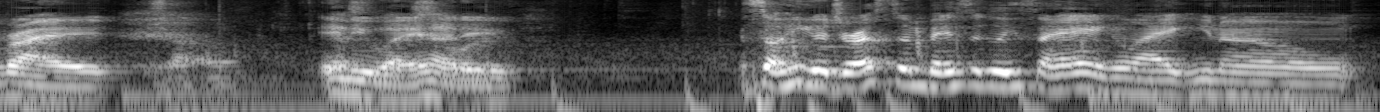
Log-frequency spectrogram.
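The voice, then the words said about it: New York accent. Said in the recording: “this fake-ass New York accent when I talk”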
